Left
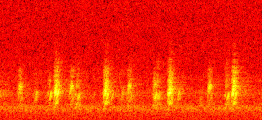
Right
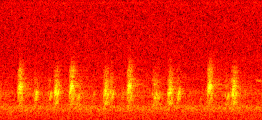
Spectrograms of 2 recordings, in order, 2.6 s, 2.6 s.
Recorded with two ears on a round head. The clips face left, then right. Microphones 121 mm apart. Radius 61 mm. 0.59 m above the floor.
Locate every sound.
Only background noise.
